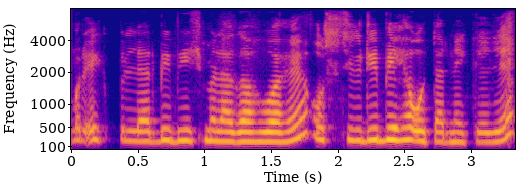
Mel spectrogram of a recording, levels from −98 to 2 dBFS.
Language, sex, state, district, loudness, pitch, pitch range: Hindi, female, Himachal Pradesh, Shimla, -18 LUFS, 230 Hz, 210-245 Hz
